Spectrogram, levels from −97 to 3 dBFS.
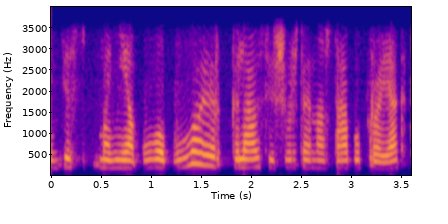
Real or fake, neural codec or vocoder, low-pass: fake; vocoder, 44.1 kHz, 128 mel bands, Pupu-Vocoder; 3.6 kHz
